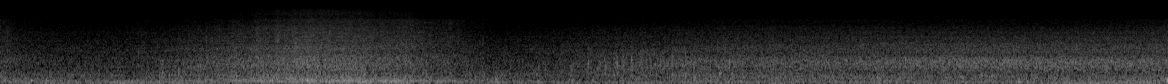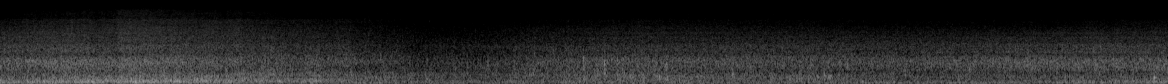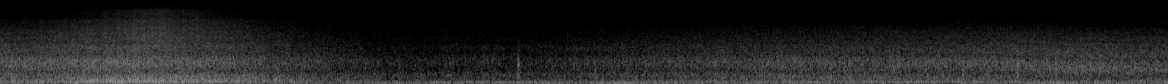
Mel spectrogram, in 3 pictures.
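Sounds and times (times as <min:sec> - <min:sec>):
wind buffeting microphone: 0:00.0 - 0:35.0
sea water washing and splashing: 0:29.4 - 0:35.0.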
